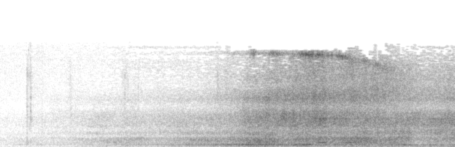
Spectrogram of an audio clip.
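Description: High-speed electric train approaching at speed: a rush of noise swelling from faint to loud over about two and a half seconds, then holding loud.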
